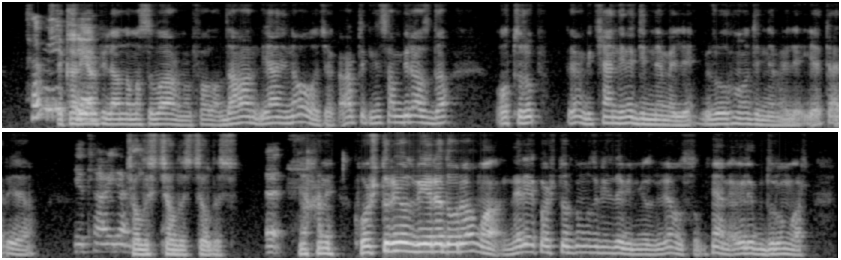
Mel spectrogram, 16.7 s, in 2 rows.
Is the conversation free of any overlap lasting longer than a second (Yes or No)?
Yes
